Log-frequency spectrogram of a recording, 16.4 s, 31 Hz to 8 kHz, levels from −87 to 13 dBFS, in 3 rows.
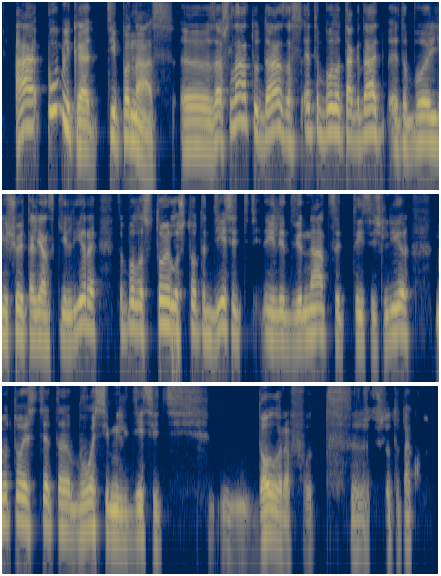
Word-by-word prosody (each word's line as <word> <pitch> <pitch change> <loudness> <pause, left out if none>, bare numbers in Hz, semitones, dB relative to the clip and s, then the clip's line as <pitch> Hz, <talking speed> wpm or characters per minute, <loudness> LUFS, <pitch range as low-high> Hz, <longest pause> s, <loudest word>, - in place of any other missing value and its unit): А 205 +2 +5
публика 235 - +3
типа 150 -1 +2
нас, 105 - 0
э, 120 0 +2
зашла 200 - +1
туда, 170 - +2
за 140 -3 -2
с 135 - -7
это 180 -1 -3
было 170 +2 +3
тогда, 160 +2 +2
эт 165 +3 -10
это 125 - -4
были 130 +2 +2
еще 120 +2 0
итальянские 115 -1 -1
лиры, 150 +5 +1 0.2
это - - -11
было 150 0 0
стоило 145 +1 +3
что-то 140 0 -4
10 125 0 -2
или 120 -2 -1
12 120 +2 -2
тысяч 105 -2 -5
лир, 135 +4 0 0.3
ну, 145 - -1
то 150 +1 -1
есть, 140 +1 -4
это 125 -3 -1
8 110 0 -1
или 95 -1 -4
10 95 -3 -8 0.2
м 75 -4 -14
долларов, 100 -5 +1
вот, - - -16 0.4
э, 80 +1 -9
что-то - - -15
такое. - - -13
130 Hz, 145 wpm, -20 LUFS, 115-150 Hz, 0.4 s, А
